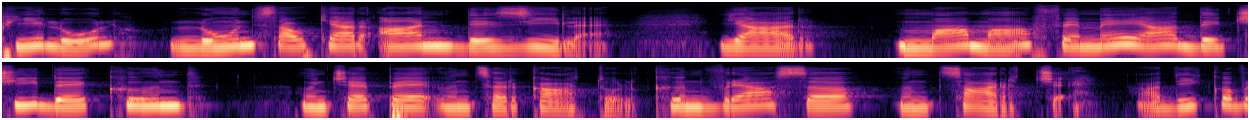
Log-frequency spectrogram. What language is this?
Romanian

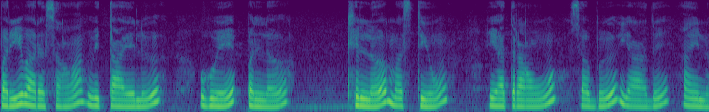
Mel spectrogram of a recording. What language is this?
Sindhi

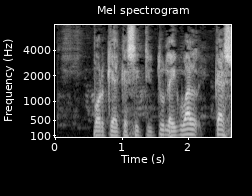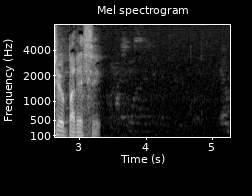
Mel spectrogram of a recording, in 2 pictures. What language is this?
Galician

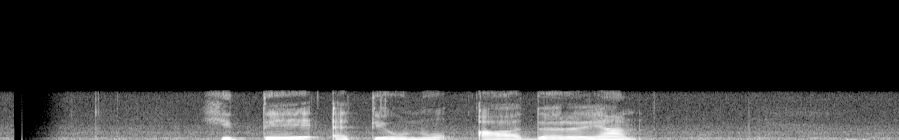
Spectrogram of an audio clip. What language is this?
Sinhala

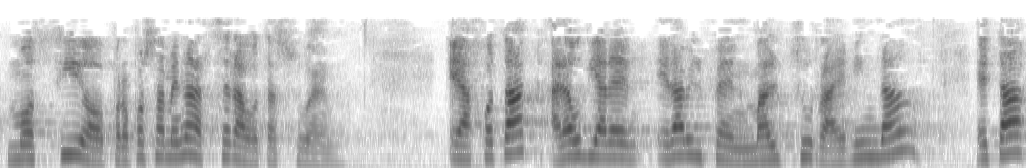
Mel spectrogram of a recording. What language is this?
Basque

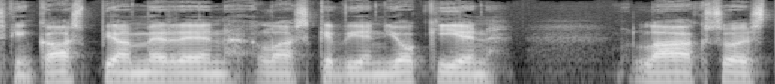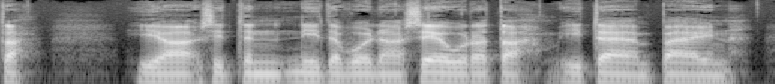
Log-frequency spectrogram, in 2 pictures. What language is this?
Finnish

